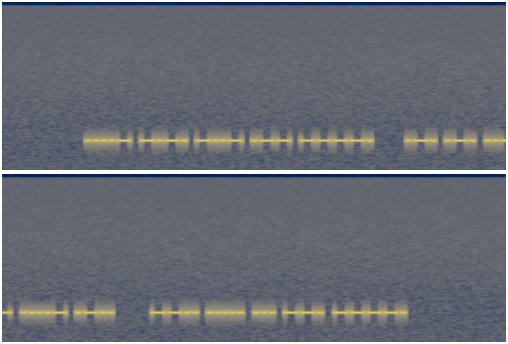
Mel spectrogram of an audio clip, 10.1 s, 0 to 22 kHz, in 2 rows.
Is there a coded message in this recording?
Yes: Morse code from 0.8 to 9.1 s, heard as a keyed tone, hand-sent with a paddle, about 31 wpm, 710 Hz. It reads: 4CXW9 RRU4L Z5SG9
